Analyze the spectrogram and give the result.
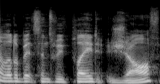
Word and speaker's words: Jolf: And if you're hearing that smooth, buttery pronunciation, like I thought it was called golf. No. This is Jolf. Because it's JJJ. JJJ. – Uh-huh. – OLF.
